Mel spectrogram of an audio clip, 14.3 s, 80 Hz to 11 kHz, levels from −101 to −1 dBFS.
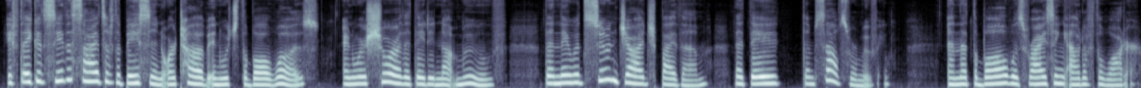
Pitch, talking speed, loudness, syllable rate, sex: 250 Hz, 195 wpm, -15 LUFS, 4.6 syllables/s, female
